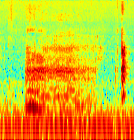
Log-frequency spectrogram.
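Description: A Pomeranian gives a low, rumbling growl lasting over a second, then one sharp bark.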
